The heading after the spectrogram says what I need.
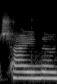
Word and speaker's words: China: Depois a gente tem o China, que a gente conversou. O i tá no final da sílaba, então ele fica com som de I, China.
